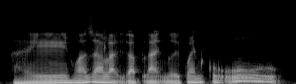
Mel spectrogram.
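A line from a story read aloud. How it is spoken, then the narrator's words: Smirking mutter. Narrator (Vietnamese): đại ca Dương Tài nhếch lên một nụ cười, đoạn gã lẩm bẩm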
